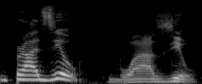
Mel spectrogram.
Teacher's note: it's got an L on the end of the word, and they kind of make that into like a W. So you kind of like close your lips together. So it's more like Brazil.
